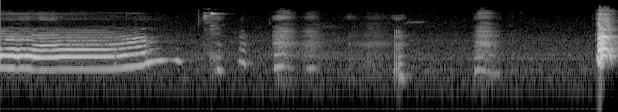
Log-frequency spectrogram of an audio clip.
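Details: Frustrated puppy wanting back outside to play after a potty trip: a long steady harmonic whine that bends upward, followed by scattered short whimpers, soft yips and a final sharp knock.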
